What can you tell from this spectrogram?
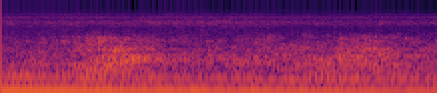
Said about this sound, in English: And a helicopter or something is going by.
